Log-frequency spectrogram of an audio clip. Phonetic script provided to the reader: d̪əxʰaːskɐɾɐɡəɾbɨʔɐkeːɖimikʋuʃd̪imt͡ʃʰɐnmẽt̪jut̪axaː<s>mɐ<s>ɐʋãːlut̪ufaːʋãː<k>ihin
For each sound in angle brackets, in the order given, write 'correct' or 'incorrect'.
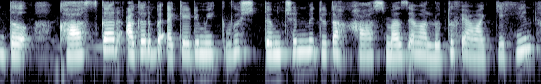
correct, incorrect, correct

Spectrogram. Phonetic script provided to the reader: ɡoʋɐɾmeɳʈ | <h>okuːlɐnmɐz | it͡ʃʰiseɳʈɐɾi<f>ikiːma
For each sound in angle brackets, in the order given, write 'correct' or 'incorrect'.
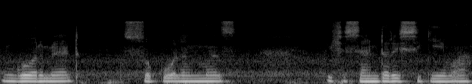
incorrect, incorrect

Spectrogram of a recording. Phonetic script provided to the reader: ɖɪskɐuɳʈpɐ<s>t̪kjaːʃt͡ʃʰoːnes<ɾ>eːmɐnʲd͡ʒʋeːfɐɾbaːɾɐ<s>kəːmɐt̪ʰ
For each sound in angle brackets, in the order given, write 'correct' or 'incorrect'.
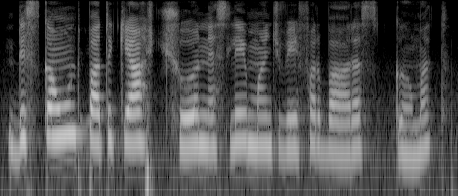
incorrect, incorrect, correct

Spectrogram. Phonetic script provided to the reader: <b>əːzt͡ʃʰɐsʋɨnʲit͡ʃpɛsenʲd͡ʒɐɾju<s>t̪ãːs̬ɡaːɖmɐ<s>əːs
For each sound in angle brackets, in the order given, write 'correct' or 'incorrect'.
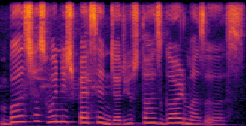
correct, correct, incorrect

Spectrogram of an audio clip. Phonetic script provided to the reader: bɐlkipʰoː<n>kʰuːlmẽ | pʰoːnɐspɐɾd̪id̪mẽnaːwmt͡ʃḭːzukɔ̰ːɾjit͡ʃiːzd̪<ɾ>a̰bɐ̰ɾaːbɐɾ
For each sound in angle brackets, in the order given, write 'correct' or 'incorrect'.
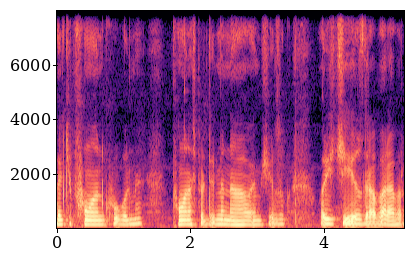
correct, correct

